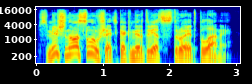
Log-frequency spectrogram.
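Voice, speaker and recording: A man's voice: medium pitch, big pitch swings, moderate pace, no room sound, studio quality, close to an everyday voice. A man voicing a scornful, cunning male woodsman in an audiobook, with a taunting, contemptuous manner. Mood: mocking. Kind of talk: audiobook character voice.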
